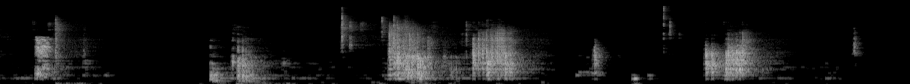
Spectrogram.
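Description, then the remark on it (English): Dice clatter onto a hard tabletop in several separate bursts, rattling and skittering briefly each time before settling, fairly loud, with short pauses between throws. “Just dropping dice everywhere.”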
